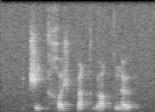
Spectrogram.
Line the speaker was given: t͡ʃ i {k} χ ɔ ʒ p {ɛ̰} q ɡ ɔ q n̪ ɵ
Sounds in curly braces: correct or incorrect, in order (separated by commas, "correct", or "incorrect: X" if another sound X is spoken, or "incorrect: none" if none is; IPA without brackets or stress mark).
correct, incorrect: ɛ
